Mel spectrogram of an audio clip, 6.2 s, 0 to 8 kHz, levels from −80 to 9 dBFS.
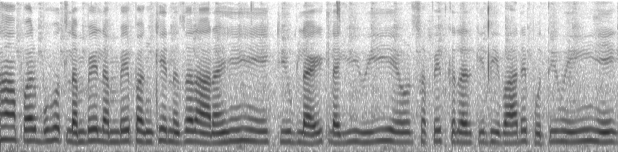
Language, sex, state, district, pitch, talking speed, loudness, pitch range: Hindi, female, Bihar, Samastipur, 205 Hz, 225 wpm, -15 LUFS, 195-215 Hz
